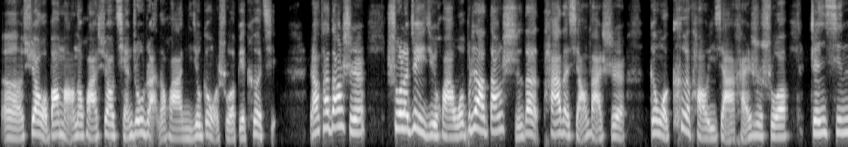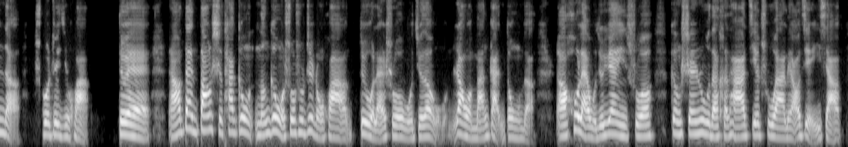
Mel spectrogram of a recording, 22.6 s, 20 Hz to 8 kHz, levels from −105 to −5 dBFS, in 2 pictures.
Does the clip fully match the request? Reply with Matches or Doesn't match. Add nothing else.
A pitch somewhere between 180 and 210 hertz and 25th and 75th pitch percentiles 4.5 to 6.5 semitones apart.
Matches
